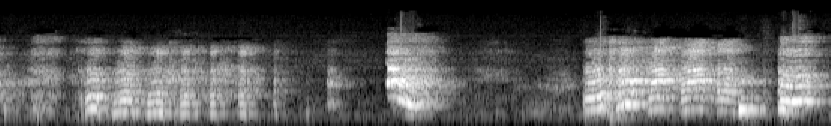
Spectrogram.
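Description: A baby laughing in repeated bursts of belly laughter.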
